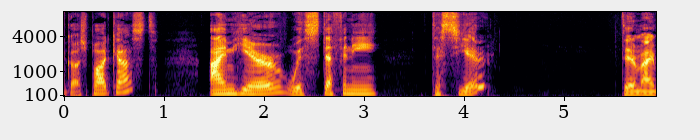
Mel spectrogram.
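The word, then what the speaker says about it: Stéphanie Tessier: I'm here with Ste phanie Tessier. Am I pronouncing that correctly? That's perfect. You pronounce it. Ste phanie Tessier.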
